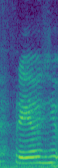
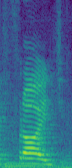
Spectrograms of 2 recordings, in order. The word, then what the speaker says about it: Freud: em fre não gente não é fre o nome dele é Freud porque se escreve FR mas o nome dele se diz se pronuncia Freud Ok essa é uma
